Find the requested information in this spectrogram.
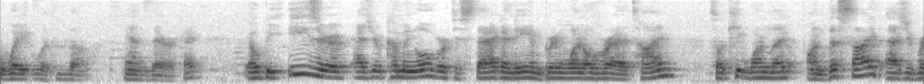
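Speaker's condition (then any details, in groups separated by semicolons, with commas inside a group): No condition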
